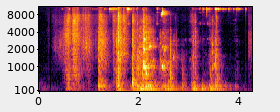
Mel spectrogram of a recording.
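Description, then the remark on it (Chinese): The first drawer slides open, followed by a few seconds of irregular clattering and rustling as small items are shuffled around inside it while someone searches for cold medicine. “在我的抽屉里，帮我取一下。”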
